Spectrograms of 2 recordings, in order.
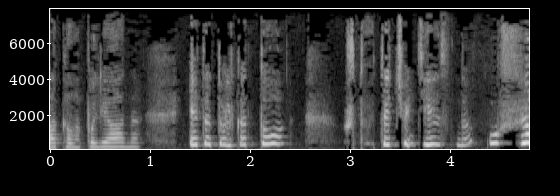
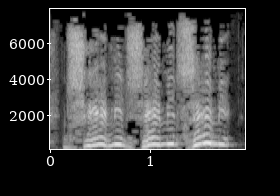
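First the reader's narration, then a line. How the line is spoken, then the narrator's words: Shout. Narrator (Russian): закричала она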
